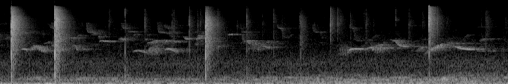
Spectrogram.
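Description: Songbirds singing, a string of short warbling chirps, with several sharp cracks or snaps that are the loudest sounds, the strongest about half a second and two seconds in, over a steady low background.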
